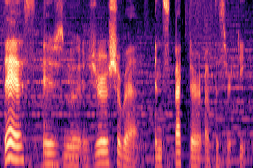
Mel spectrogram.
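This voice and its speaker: A man's voice: medium pitch, very animated, measured pace, over music. A man playing a jealous, hot-tempered young aristocrat in a radio play, blunt and irritable. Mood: irritated.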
